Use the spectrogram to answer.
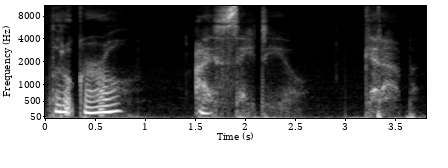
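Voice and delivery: tender hushed wake-up call; private whisper. Acted. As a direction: hush it to the child like a secret. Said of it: "He didn't scream it. He didn't yell it. It was a private, compassionate moment".

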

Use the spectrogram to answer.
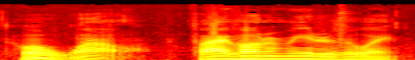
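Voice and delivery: normal talking voice

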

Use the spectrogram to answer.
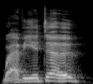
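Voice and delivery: mock urgent warning. Podcaster mock-warning Abby about the clothes, urgently.

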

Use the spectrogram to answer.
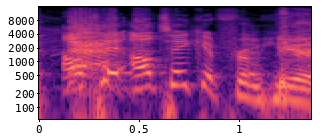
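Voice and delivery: high, loud, laughing. Real, not acted. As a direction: talk while laughing hard. Taking over story, laughing.

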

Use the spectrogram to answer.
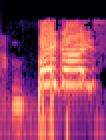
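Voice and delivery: sudden very high, loud goodbye yell; screamed goodbye; loud shouted sign-off. Real, not acted. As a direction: blast one last farewell at the listeners. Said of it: "Turn down your volumes".

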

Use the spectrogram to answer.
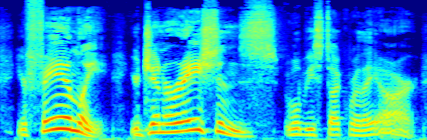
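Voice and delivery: normal talking voice

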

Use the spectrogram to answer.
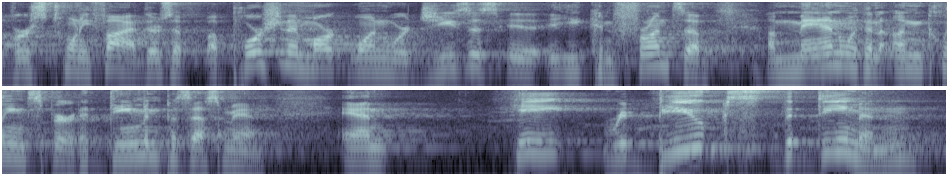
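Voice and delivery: normal talking voice

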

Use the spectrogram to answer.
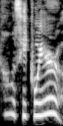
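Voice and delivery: high curious gasp; mock surprise. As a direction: lift it up in sudden wonder. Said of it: "I was like".

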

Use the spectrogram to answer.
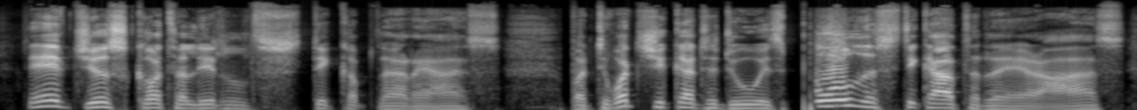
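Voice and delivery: mock Scottish motivational speech; rousing pep talk in a hammed-up Scottish accent; Obama. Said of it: "It's my best Scottish Obama".

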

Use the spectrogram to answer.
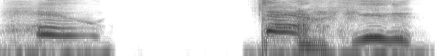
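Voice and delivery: high, loud outraged hiss; furious hiss. A narrator's reading. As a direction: spit the words in outrage. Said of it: "her voice descended into an outright hiss".

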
